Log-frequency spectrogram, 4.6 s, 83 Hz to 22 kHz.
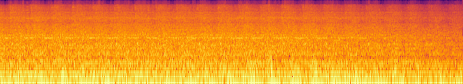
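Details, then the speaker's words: Petrol V8 idling evenly with a steady deep burble after a cold start, choke out, slightly squeaky belt; normal idle. "Sounds alright, doesn't she? Right, let's get it moved."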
